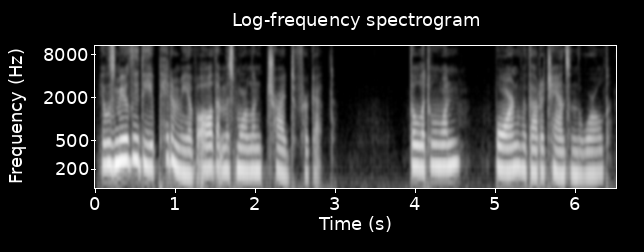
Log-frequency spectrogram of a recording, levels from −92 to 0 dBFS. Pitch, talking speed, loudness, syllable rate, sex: 205 Hz, 205 wpm, -18 LUFS, 6.9 syllables/s, female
